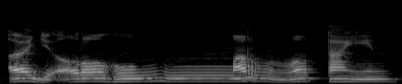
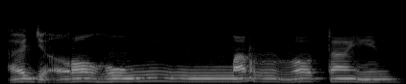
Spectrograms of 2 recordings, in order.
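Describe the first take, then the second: No difference in how they are said.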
